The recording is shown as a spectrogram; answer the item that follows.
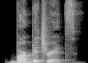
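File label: "barbiturates", British English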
